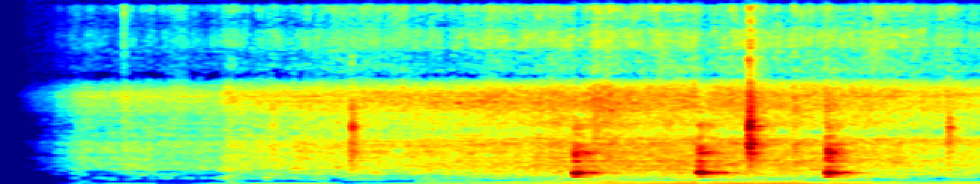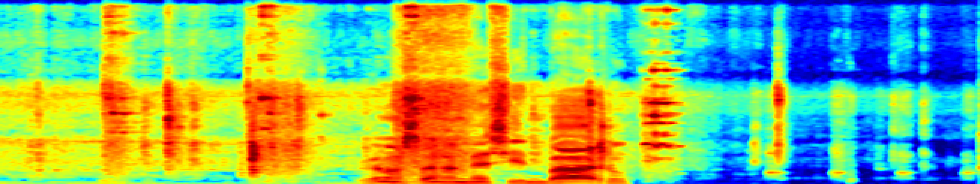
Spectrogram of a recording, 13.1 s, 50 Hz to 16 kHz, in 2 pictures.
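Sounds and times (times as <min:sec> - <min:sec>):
small engine humming: 0:01.3 - 0:09.6.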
